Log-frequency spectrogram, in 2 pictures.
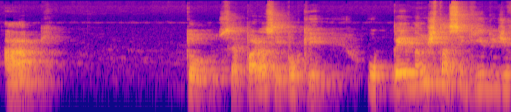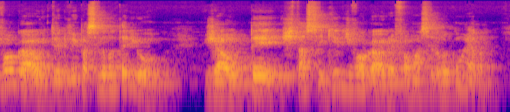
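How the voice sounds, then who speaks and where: A man's voice: a little high, fast talker, creaky, very echoey. A man teaching a grammar lesson, explaining step by step and checking in with his students. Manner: explains step by step, often asks "tá?" and "certo?".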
